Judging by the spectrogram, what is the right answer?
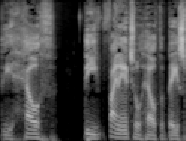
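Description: A man speaks at a moderate pace in an animated tone, his very deep, low voice showing vocal fry, with a dry, close sound, no echo and a silent background on a very clean recording. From Texas, Houston. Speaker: journalist and podcaster. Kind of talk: casual chat.

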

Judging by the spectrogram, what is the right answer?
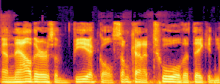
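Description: Speaking at a moderate pace, a man keeps a fairly low pitch in a monotone, flat intonation. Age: 50s. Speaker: podcast host. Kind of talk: casual interview chat.

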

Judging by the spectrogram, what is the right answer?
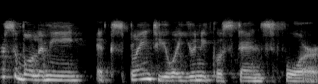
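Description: With an Italian accent, a woman speaks at a fairly slow pace in a somewhat breathy, medium-pitched voice with lively intonation. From Italy. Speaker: community volunteer. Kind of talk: interview. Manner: halting.

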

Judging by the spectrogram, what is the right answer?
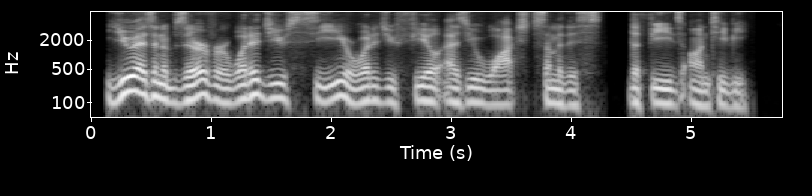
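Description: In a dry, close recording with no echo and a quiet background, a man with a fairly low pitch, a dark, mellow tone and ordinary pitch variation talks at a fairly quick pace with hardly any pauses. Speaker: podcast host. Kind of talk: casual chat. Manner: animated.

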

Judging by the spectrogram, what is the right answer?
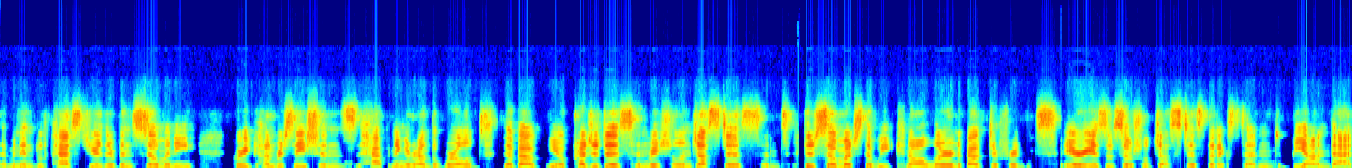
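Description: A woman speaks at a fairly quick pace and medium pitch with monotone, flat intonation, in a dry, close sound with no echo and a quiet background. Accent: American. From US Midwest (Wisconsin). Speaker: podcast producer. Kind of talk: casual chat.

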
